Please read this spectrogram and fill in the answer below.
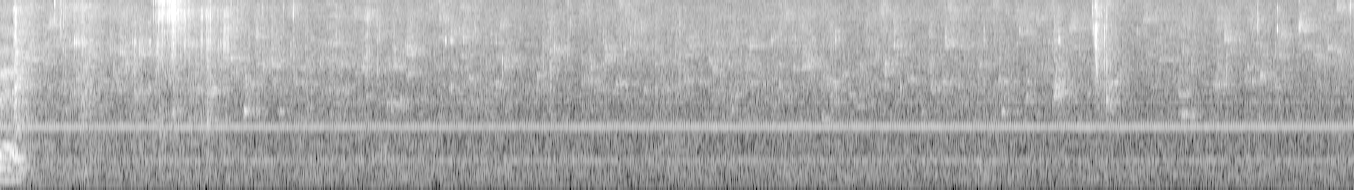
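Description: Quiet room tone with a steady faint electrical hum and a few faint clicks and taps, about a second in and again near the end.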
